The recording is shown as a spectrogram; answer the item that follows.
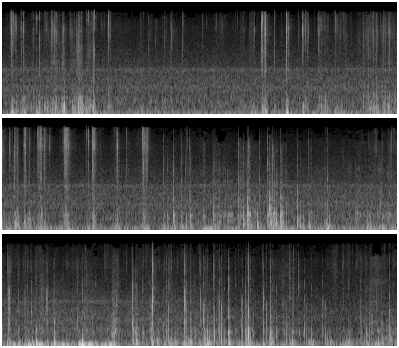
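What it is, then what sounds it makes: Plastic inline skate, tapped and scratched. Fingernails tap and scratch the ribbed hard plastic side panel and buckle area of a blue and yellow inline skate with a hollow boot lying on its side. Dense, irregular clicking and scraping taps fill the clip, with bright transients over a low, hollow thud from the boot.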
